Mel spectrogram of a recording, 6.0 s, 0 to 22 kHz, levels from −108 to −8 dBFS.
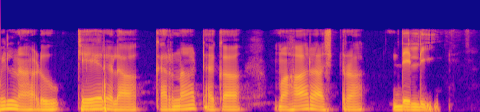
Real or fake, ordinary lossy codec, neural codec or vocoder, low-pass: real; none; none; 7.2 kHz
